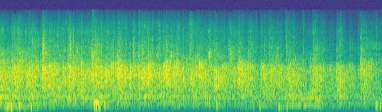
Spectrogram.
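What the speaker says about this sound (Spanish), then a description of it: "Dele un aplauso a Cristo" A church congregation applauds together during an evangelical sermon. The clapping is soft, continuous and evenly spread throughout, with a few sharper claps standing out.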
